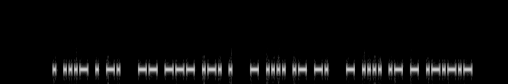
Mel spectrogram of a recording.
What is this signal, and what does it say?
Morse code, heard as a keyed tone, about 41 wpm, 700 Hz. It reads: EVEN MORE THAN THAT.
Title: Sentences from Top 1000 Words - Review Part 1 - 45wpm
